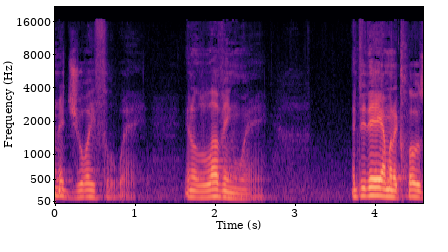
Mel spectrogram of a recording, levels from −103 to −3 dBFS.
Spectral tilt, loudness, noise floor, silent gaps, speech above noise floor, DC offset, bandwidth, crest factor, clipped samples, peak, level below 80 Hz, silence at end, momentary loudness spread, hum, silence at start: -6.5 dB/octave; -27 LUFS; -64 dBFS; none; 36 dB; under 0.1%; 17 kHz; 18 dB; under 0.1%; -10 dBFS; -72 dBFS; 0 s; 23 LU; none; 0 s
